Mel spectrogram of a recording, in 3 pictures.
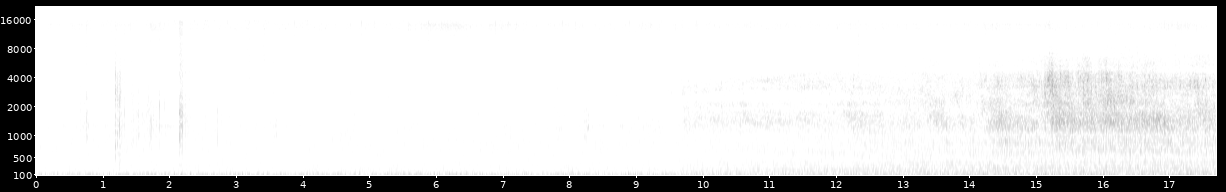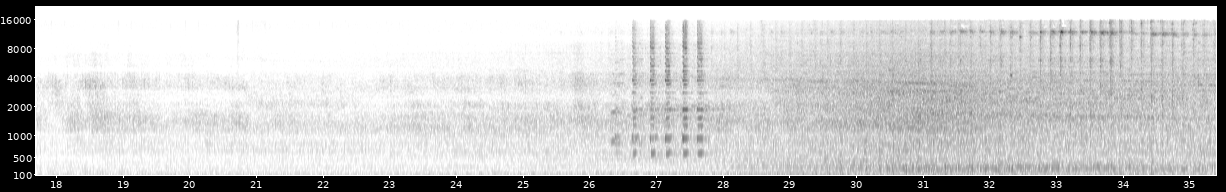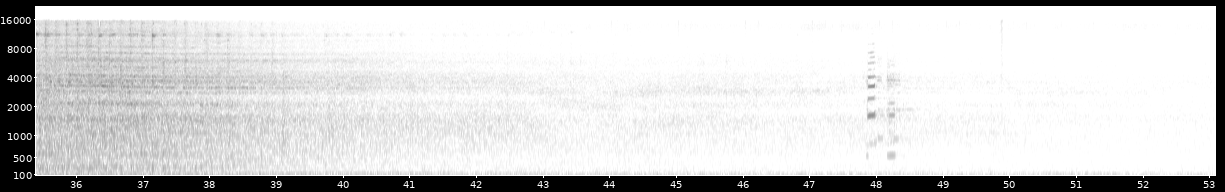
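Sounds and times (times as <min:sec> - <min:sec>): train passing: 0:00.0 - 0:53.0
train wheel clatter: 0:26.1 - 0:42.4
train horn toot: 0:26.3 - 0:28.1, 0:47.8 - 0:48.6.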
